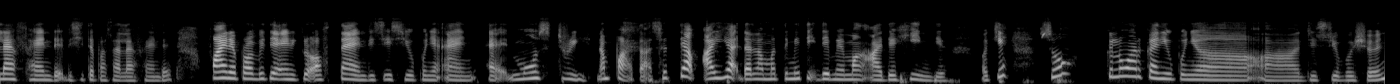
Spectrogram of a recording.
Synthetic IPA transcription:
lɛfhɛ̃ndət̚disit̪apasalafhɛ̃ndət̪̚fãjndəpɾɔbabit̪iɛ̃nɡɾuʔɔft̪ɛ̃ndisisjupuɲəʔɛ̃nɛ̰t̚mostɾinãmpaʔt̪a̰ʔsət̪iap̚ajaʔ̪̚dalamːat̪emãt̪ik̚dəmẽmãŋʔa̰dəhindiə | ʔokeso | kəluarkanjupuɲəədist̪ɾibjuʃə̃n

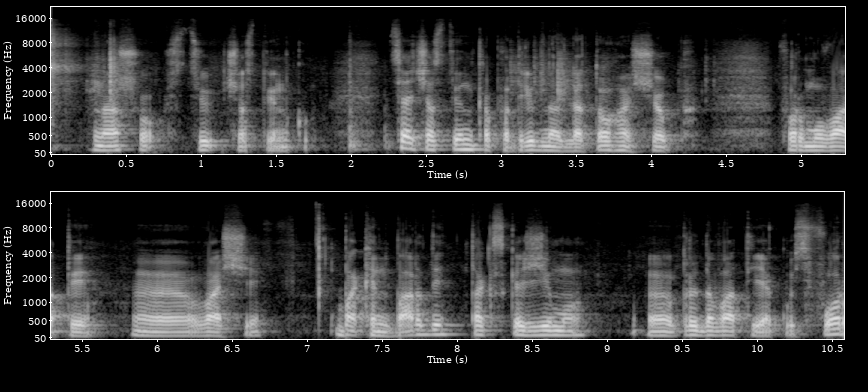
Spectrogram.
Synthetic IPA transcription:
nɑʃʊ̰sʲt͡sʲut͡ʃɐst̪ɪ̰nkʊ̥ | t͡sʲat͡ʃɐst̪ɪnkɐpɔt̪ɾʲibnɐd̪lʲɐt̪ɔɦɔʃt͡ʃɔb | fɔrmʊʋɑt̪ɪ | ʋɑʃi | bɐkenbɑ̰rd̪ɪt̪ɑkskɐʒʲimɔ | pɾɪd̪ɐʋɑt̪ɪjɐ̰kṵsʲfɔr

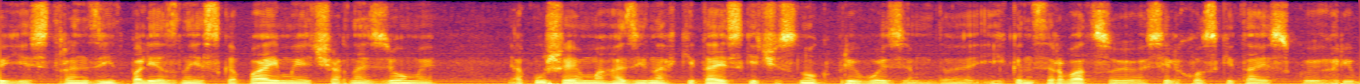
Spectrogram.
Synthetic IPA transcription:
jesʲtʲt̪ɾɐnzʲit̪pɐlʲe̞znɨjɪskɐpajɪmɨjət͡ɕɪrnɐzʲo̞mɨ | ɐ̰kuʂəjɪmmːəɣɐzʲinɐxkʲɪt̪ajskʲɪt͡ɕɪsno̞kpɾʲɪvozʲɪ̰md̪a | ḭkənsʲɪrvat̪sɨjʊsʲɪlʲxo̞skʲɪt̪ajskʊjʊɣɾʲɪb

